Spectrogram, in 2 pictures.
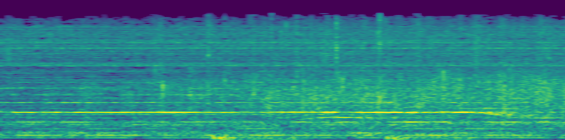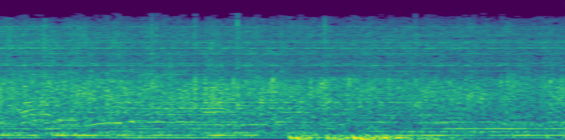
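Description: Live worship band playing with keyboard, acoustic guitar and a drum kit with cymbals. A long held note ends about three and a half seconds in.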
